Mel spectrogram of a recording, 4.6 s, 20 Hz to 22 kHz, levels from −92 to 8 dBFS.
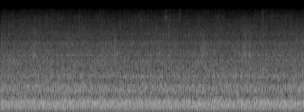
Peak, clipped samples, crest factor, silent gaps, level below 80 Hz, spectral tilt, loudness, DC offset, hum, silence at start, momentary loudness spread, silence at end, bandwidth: -20 dBFS; under 0.1%; 12 dB; none; -70 dBFS; -5.5 dB/octave; -32 LUFS; under 0.1%; none; 0 s; 1 LU; 0 s; 15.5 kHz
